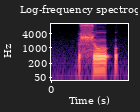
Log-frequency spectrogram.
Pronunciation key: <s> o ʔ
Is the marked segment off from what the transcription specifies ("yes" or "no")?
no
